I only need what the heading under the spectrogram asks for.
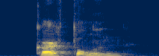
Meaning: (adjective) cardboard; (noun) plural of karton
- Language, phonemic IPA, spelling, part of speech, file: Dutch, /kɑrˈtɔnə(n)/, kartonnen, adjective / noun, Nl-kartonnen.ogg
